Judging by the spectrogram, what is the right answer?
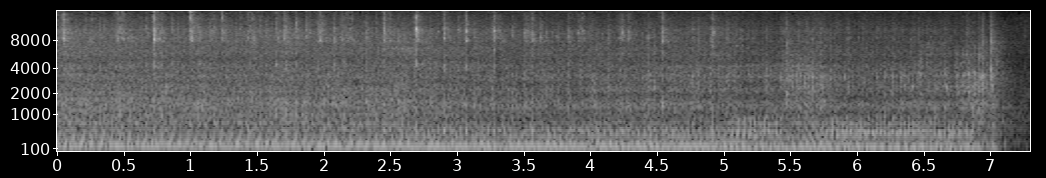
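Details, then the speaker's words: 1968 Yamaha YAS1C 125 two-stroke twin, carburetors cleaned, right cylinder misfiring: ragged uneven idle that sags and nearly dies when throttle opened, better with choke; owner suspects right-side carburetor pilot jet; hesitation off idle. "you hit the gas and it just won't take it you turn the choke on and it uh is better so my thought is probably carburation uh probably the U pilot jet on this side that would be a my first guess"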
